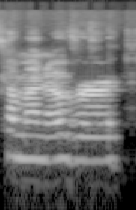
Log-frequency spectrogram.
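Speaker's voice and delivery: ordinary delivery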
